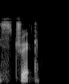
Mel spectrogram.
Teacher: But just by itself, if I said my parents were strict, you wouldn't hear the T or the K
